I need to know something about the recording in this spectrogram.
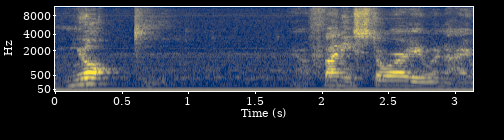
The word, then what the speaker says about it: gnocchi: And it's not pronounced yucky. It's gnocchi, and it's a pasta, an Italian pasta.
